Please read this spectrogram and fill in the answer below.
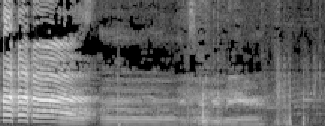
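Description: A toddler laughing in a high voice for about the first second, then a lower adult voice laughing more softly, with a couple of light knocks on the counter.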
